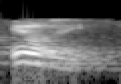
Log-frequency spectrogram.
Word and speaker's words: اغزي: فتقول إذن عندما تريد أن تنطق بهذا الفعل على هذه الصفة فتقول اغزي اغزي اغزي، هذا معنى قوله بكسر مشم الضم، بكسر مشم الضم، كأنك تبدأ بالكسر أولا ثم لا تمكن لها وتخلط عليها حركة الضمة، فيحصل لك ما يسمى ماذا بي؟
